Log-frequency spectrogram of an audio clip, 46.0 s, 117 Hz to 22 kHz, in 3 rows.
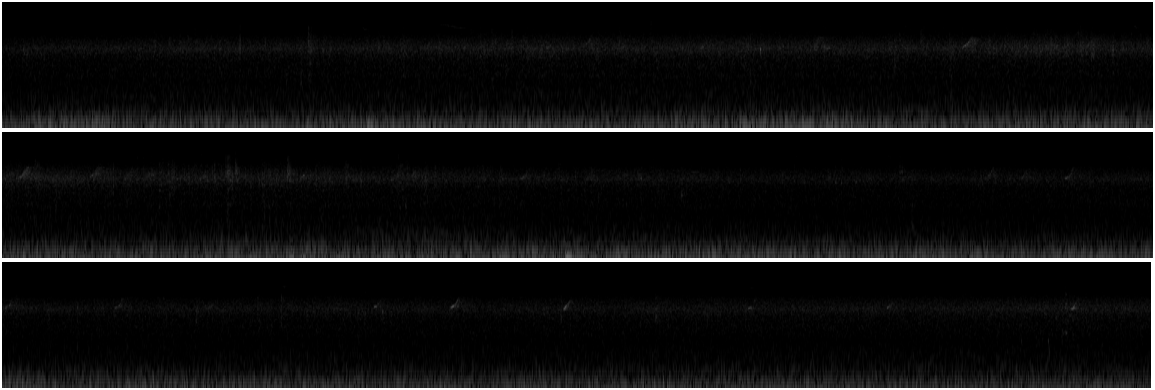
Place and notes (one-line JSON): {"title": "Schönbuch Nature Park, Heuberger Tor - Schönbuch Nature Park in early autumn", "date": "2019-09-17 17:00:00", "description": "Naturpark Schönbuch im Frühherbst: Wind bewegt trockene Kastanienblätter im Baum und auf dem Boden, Vogel klopft gegen Baumrinde. Seltene 5 Minuten ohne Flugzeug-Geräusch.\nSchönbuch Nature Park in early autumn: Wind moves dry chestnut leaves in the tree and on the ground, bird knocks against tree bark. Rare 5 minutes without aircraft noise.", "latitude": "48.55", "longitude": "9.03", "altitude": "471", "timezone": "Europe/Berlin"}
